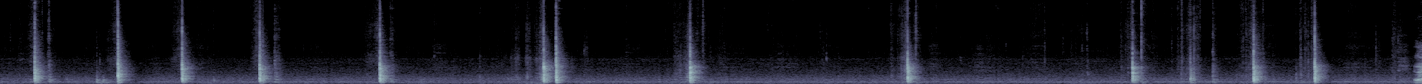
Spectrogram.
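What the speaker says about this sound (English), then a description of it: "I'm going to chop up a squash, or these squashes." A knife chops fresh harvested squash into cubes on a cutting board, sharp isolated thuds spaced irregularly, sometimes in quick pairs, close and clear with no talking.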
